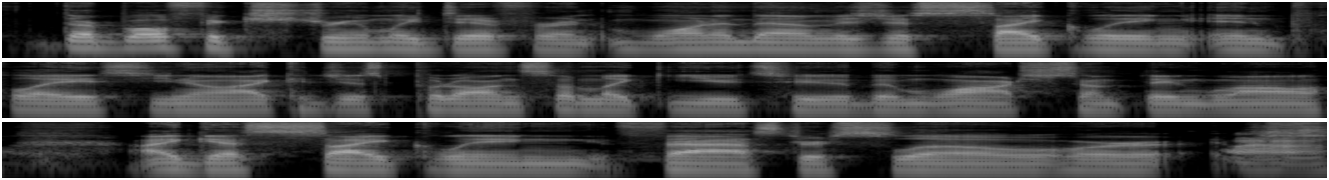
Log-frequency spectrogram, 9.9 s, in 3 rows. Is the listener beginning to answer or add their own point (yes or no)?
no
